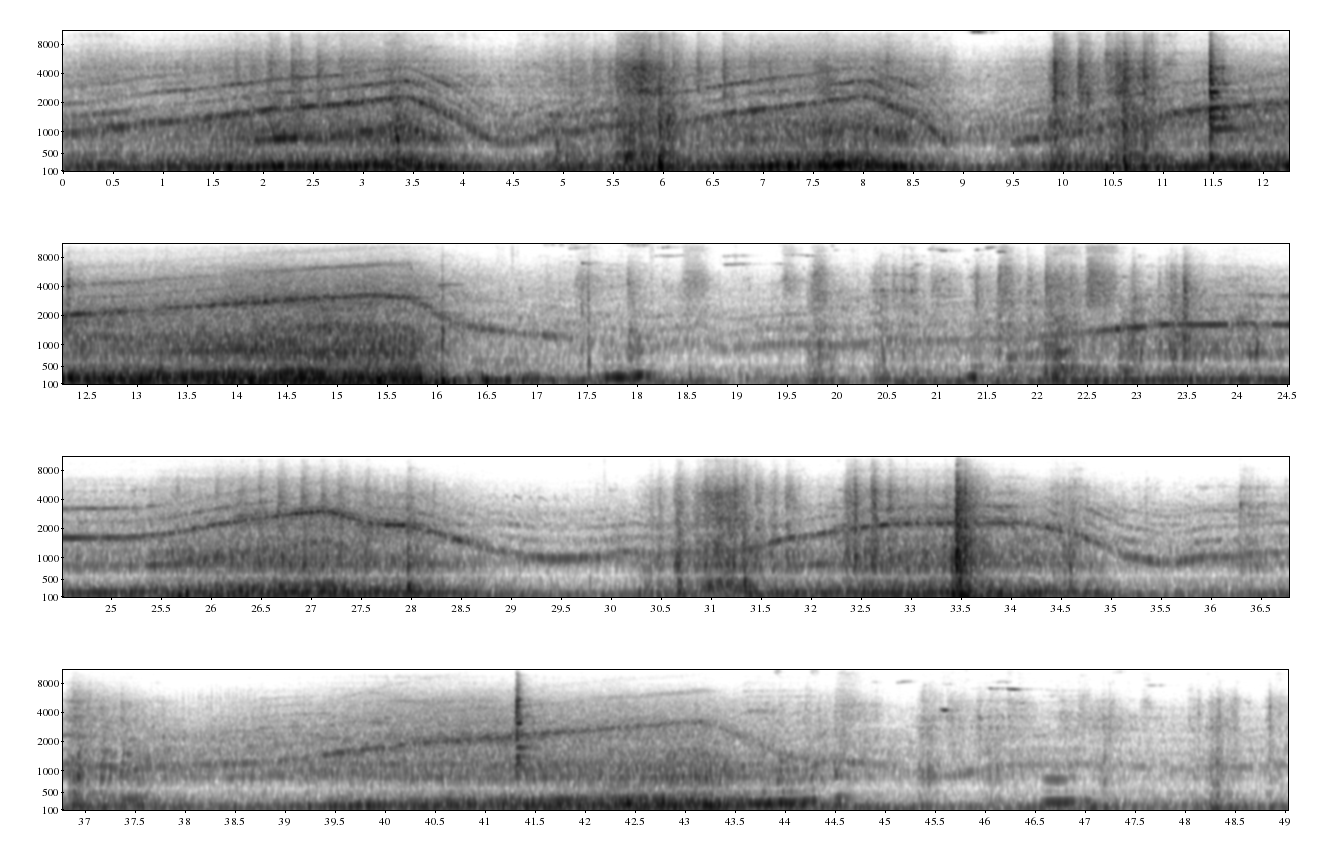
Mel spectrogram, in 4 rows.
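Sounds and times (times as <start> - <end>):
truck engine revving: 0.0 - 18.4, 38.5 - 44.6.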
